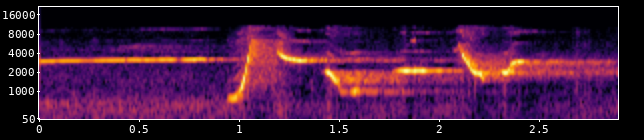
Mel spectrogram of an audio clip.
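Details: Lyrebird with varied song: long, pure, level whistles broken by steep upward sweeps and quick downward slides, sounding almost electronic.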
